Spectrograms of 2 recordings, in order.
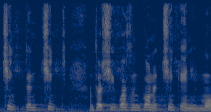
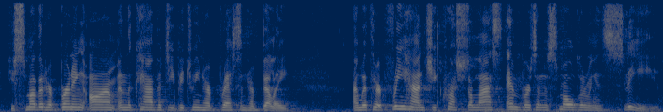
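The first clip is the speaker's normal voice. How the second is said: ordinary delivery, nothing marked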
